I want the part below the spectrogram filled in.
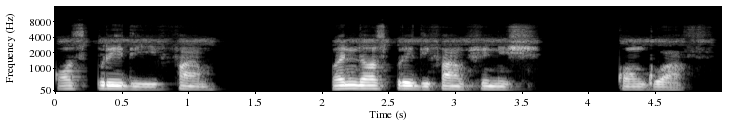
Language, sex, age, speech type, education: Nigerian Pidgin, male, 15-29, spontaneous, primary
